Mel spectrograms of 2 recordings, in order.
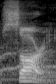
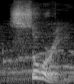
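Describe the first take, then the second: First: It is said in a plain, non-Canadian accent. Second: It is said in an imitated Canadian accent.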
